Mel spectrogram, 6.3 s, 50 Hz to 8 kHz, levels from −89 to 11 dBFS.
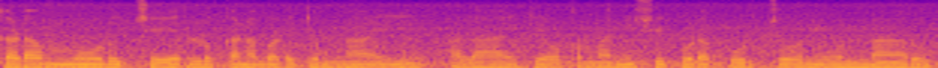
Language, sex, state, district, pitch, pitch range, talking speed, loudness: Telugu, male, Telangana, Hyderabad, 115 Hz, 110-120 Hz, 95 wpm, -14 LUFS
